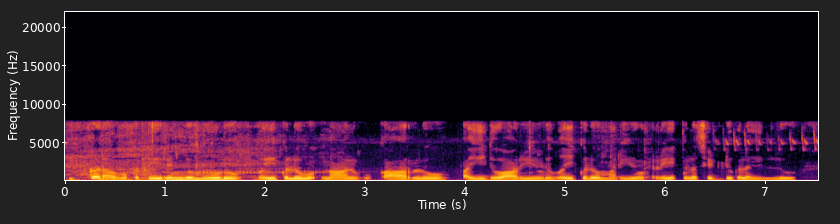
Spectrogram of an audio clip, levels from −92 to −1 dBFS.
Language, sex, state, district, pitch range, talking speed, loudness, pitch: Telugu, male, Andhra Pradesh, Sri Satya Sai, 125-160 Hz, 125 wpm, -16 LUFS, 145 Hz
